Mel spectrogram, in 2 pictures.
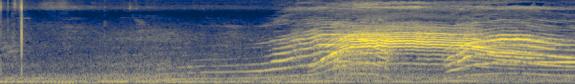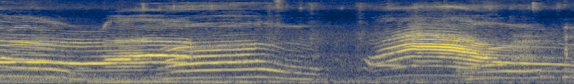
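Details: Orange and white cat fighting to defend its area: loud drawn-out caterwauls sweeping up then sliding down, several overlapping wavering howls in bursts, a pause near nine seconds, then another rising wail over low hum.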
